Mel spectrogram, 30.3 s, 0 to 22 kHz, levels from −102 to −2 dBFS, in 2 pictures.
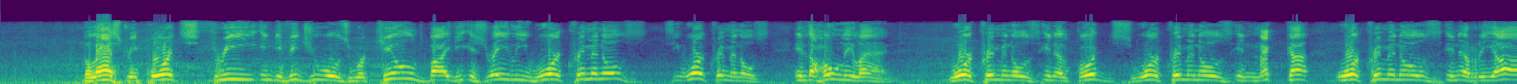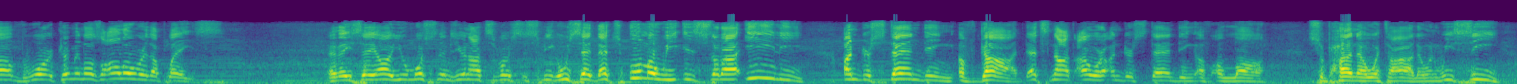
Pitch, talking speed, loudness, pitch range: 210 Hz, 135 wpm, -14 LUFS, 170-235 Hz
